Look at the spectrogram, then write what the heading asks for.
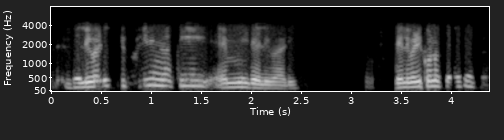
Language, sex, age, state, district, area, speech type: Bengali, male, 18-30, West Bengal, Dakshin Dinajpur, urban, conversation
